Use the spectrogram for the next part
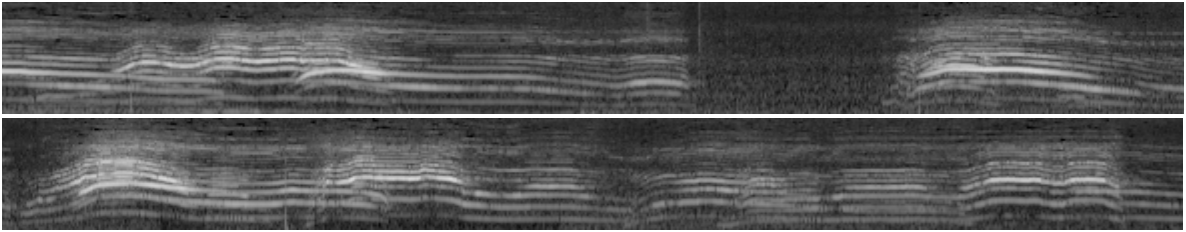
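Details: Angry adult domestic cats squabbling, meows signalling a cat preparing to attack: a series of drawn-out, wavering yowls with rich harmonics, rising and falling, in several loud bursts separated by brief quieter gaps.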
